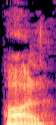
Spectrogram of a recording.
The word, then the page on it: hal: Hungarian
